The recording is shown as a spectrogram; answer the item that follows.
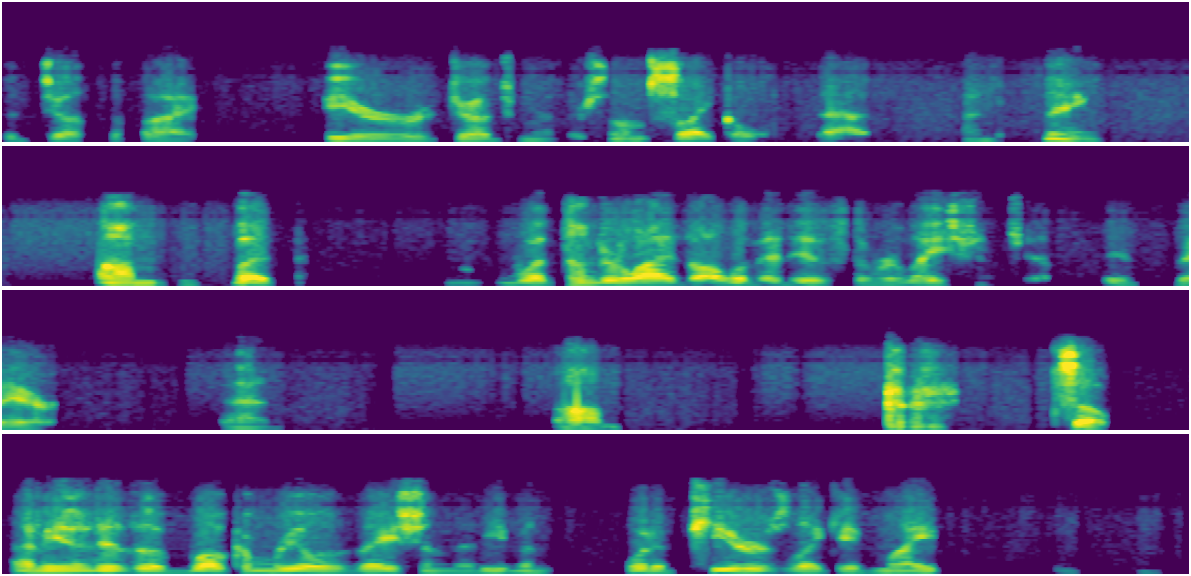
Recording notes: joining together on a Free Conference Call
